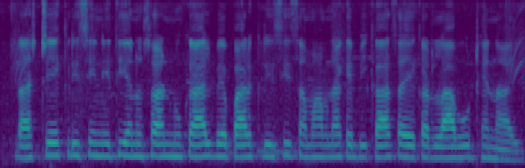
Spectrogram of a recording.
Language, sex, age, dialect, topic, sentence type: Magahi, male, 25-30, Western, agriculture, statement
